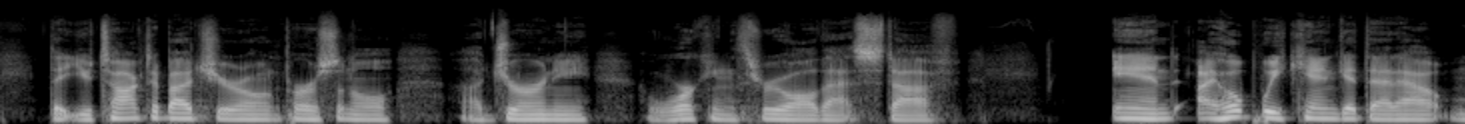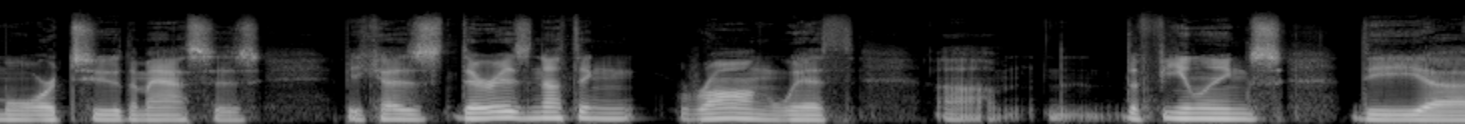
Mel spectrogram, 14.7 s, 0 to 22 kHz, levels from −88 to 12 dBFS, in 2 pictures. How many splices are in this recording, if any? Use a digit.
0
